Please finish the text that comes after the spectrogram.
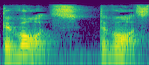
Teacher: It isn't towards, it's towards, towards. The stress is on the second syllable.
